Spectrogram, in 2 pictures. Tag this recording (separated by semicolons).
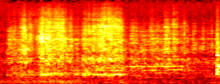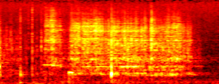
fabric; hiss; cloth; metal; object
